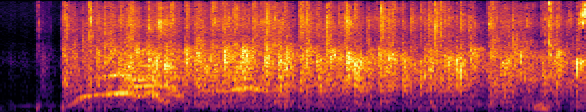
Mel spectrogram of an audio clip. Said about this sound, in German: Ähm, lasst uns doch nochmal so einen richtig coolen Applaus auch noch für die Leute im Stream zu Hause geben oder für die, die im Podcast gehen, so einen richtig großen, fetten Applaus für den Herrn und für die Leute am Stream.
